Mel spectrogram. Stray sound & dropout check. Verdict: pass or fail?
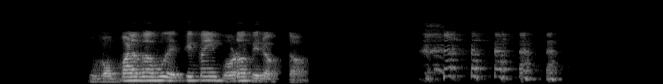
fail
